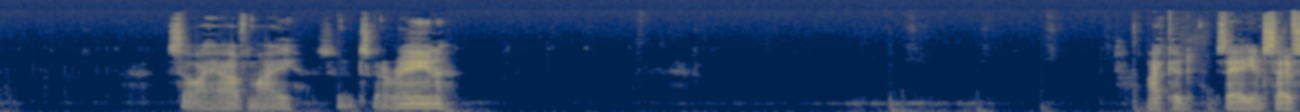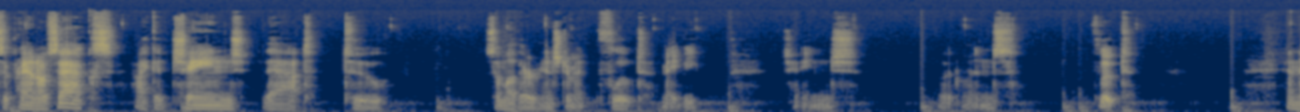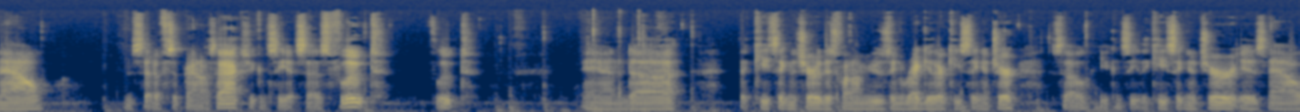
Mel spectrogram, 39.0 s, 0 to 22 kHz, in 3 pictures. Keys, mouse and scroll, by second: 14.9 click, 20.4 click, 23.9 double click, 25.5 click, 29.2 shift+right click, 32.0 shift+right click, 35.7 click.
